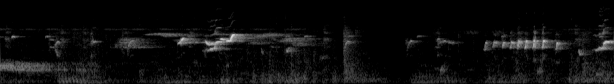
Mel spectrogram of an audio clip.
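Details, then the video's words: Black-capped bulbul in full, lively song, used to lure other birds into singing; scattered bright whistled notes and slurs, then a quick pulsed rattling trill, with a low hum at the start. "KUTILANG EMAS \ CUCAK EMAS GACOR FULL GACOR sangat bagus buat pancingan \ pikat"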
